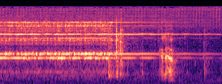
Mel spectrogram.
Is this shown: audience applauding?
no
